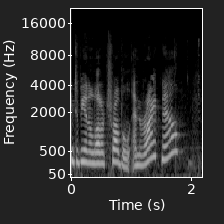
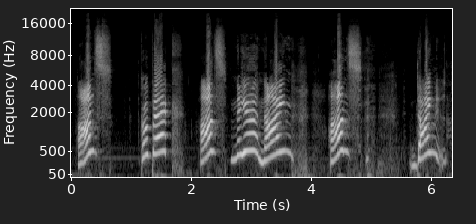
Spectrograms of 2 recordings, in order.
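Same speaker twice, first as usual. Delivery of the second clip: yelling at villager; 10 semitones higher, 9 dB louder, much slower than usual. Acted. Yelling at in-game villager Hans.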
